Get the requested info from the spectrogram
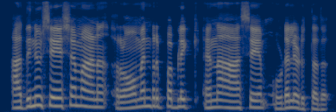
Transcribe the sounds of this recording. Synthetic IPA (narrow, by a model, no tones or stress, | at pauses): ɐðinuɕe̞ːʂɐmaːɳɨro̞ːmɐnripːɐbɭikːe̞nːɐaːɕɐjɐmuɽɐle̞ɽut̪ːɐðɨ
